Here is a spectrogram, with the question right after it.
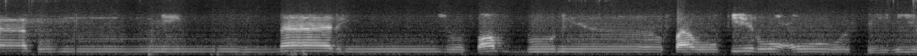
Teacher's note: Panjang, hamzahnya panjang, 2 harokat.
